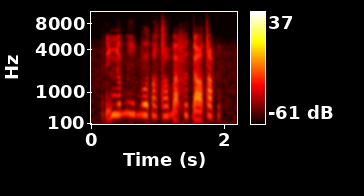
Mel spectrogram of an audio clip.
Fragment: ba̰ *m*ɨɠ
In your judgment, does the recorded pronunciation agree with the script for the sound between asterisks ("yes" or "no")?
no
